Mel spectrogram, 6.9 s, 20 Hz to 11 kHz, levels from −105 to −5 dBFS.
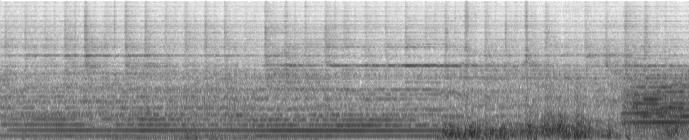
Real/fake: fake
